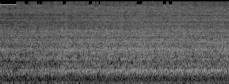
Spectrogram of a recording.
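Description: SUPGALIY 5 in 1 air styler hair dryer running at high speed, a steady, close, breathy hiss of rushing air with no pauses.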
